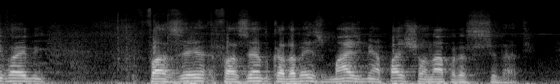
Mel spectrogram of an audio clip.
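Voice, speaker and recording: A man speaks at a fairly slow pace with ordinary pitch variation. Room echo is audible in the recording. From Brazil, Piracicaba (São Paulo interior). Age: 70s. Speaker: journalist and writer. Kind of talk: TV interview.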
